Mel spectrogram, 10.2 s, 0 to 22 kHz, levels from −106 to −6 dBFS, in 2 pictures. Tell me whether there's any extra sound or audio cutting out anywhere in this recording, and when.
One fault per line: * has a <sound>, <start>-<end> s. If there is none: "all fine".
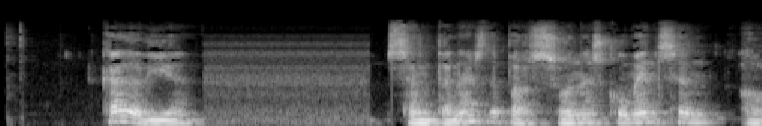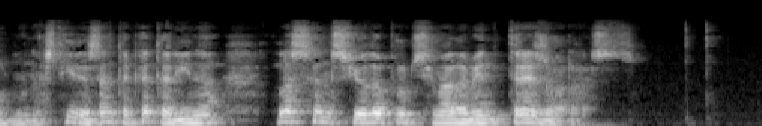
all fine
